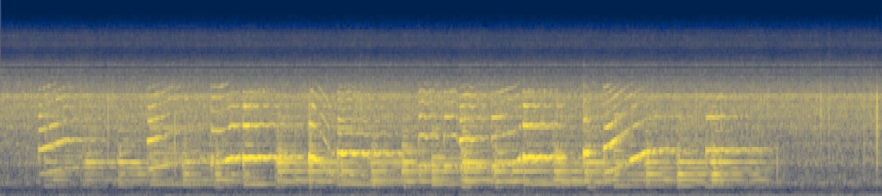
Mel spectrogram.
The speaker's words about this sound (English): Paddy reproduces each and every tone faithfully. Hark to the delicate tones of the Hawaiian guitars and ukulele,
